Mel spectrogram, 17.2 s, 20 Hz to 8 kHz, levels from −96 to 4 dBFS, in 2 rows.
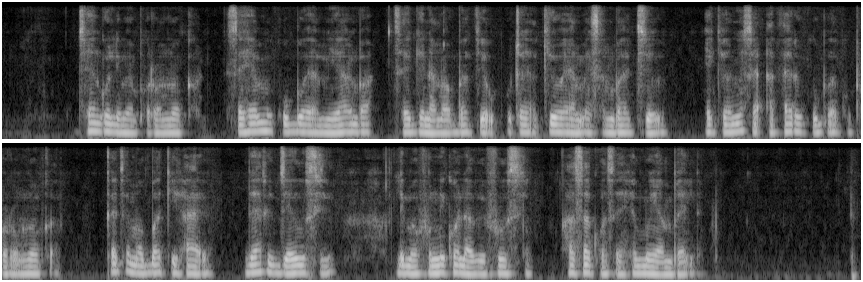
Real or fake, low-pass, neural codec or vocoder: fake; 7.2 kHz; codec, 16 kHz, 4.8 kbps, FACodec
